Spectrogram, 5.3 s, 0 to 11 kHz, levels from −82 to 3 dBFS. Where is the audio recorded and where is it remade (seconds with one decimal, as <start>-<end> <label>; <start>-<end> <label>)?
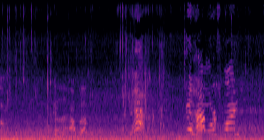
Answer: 0.0-3.4 remade; 3.4-5.3 recorded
